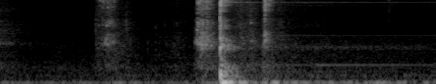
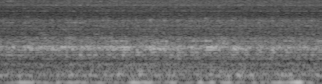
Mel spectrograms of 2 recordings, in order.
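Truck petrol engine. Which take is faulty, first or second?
second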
